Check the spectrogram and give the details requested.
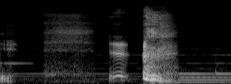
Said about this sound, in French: Il est pâle. Il tousse. Il se déplace avec une canne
